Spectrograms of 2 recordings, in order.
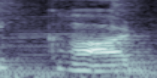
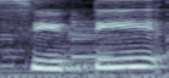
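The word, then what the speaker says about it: city: సిఏటి క్యాట్ మరియు సిఓటి కాట్ అయినప్పుడు సిఐటివై కిటీ కావాలి కదా. లేదు పిల్లలు, సిఐటివై యొక్క ఉచ్చారణ సిటీ అవుతుంది, కిటీ కాదు సిటీ.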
